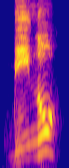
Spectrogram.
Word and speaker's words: vino: So the pronunciation, it is most of the people say that there is no difference. Yes, it is. There is a difference.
